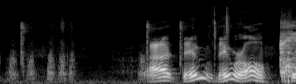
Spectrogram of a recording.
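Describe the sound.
A man talks casually, then a sudden loud, breathy burst like a sneeze cuts in at the very end, sharp.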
